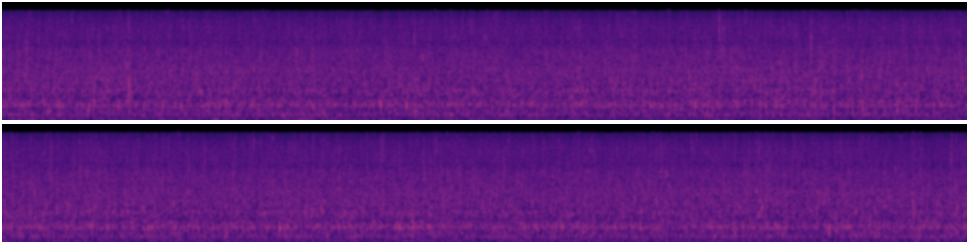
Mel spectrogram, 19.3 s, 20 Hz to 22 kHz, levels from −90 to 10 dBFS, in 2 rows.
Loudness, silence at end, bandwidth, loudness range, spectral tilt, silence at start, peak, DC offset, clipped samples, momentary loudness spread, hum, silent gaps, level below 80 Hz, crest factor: -39 LUFS; 0 s; 17 kHz; 0 LU; -0.5 dB/octave; 0 s; -16 dBFS; under 0.1%; under 0.1%; 1 LU; none; none; -64 dBFS; 26 dB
